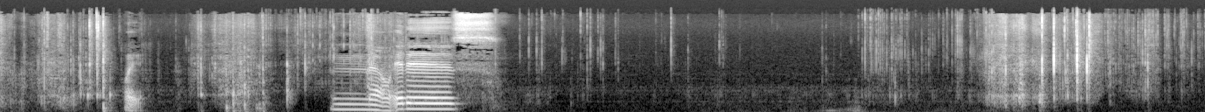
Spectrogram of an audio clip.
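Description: A plastic bag crinkles and rustles in hands.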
